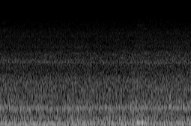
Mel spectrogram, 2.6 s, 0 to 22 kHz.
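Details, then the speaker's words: International 1666 combine's Cummins diesel idling just after starting on two new Group 31 batteries: low, steady rumble with an even beat, no misses or knocks; gauges look good, engine running healthy. "That's a Cummins for you. Gauges look good. Give it a minute here."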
